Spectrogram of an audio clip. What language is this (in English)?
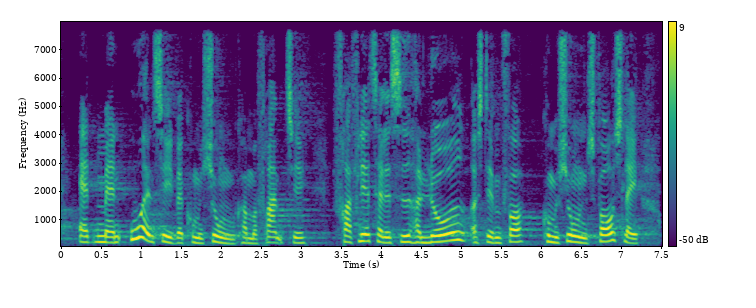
Danish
